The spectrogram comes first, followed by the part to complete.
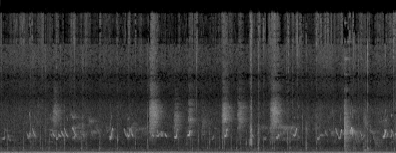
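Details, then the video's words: Chicken peeping in small bursts of high, thin chirps, repeated irregularly across the clip, with a continuous low-frequency drone and occasional faint clicks. "silly chicken chirping sounds with murgi hen color chicken"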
